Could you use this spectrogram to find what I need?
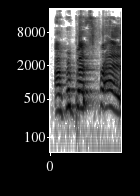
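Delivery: loud, high playful imitation; mock defiant declaration. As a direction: belt it out, mimicking a protective friend. Acting out a friend's standoff.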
